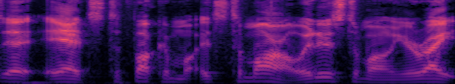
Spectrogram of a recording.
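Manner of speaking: normal talking voice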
